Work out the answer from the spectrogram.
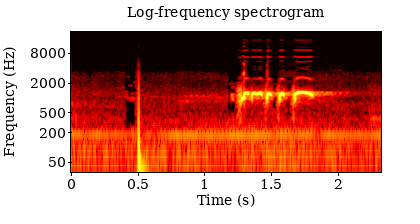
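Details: Punden-type local zebra dove singing. A sharp click comes first, then a steady low hum underneath a rapid series of four or five clipped, rolling coos ending in a longer held note.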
